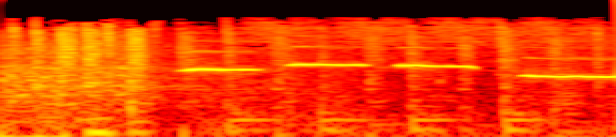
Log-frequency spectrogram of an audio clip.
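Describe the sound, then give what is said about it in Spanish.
A person whistles a short four-note tune, clear, each note held briefly with small gaps between them, over a low rumbling background. “El silbido de Sin Saco lo tengo así como grabado en mi cabeza.”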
